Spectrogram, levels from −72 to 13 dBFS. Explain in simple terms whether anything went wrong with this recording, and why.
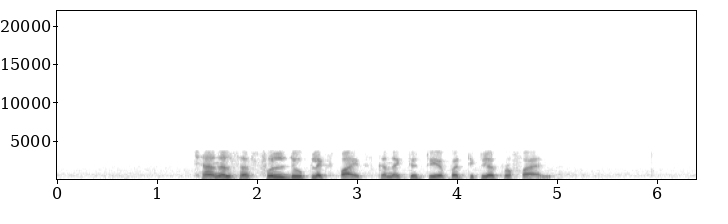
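Listening to this speech recording, nothing stood out as having gone wrong.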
